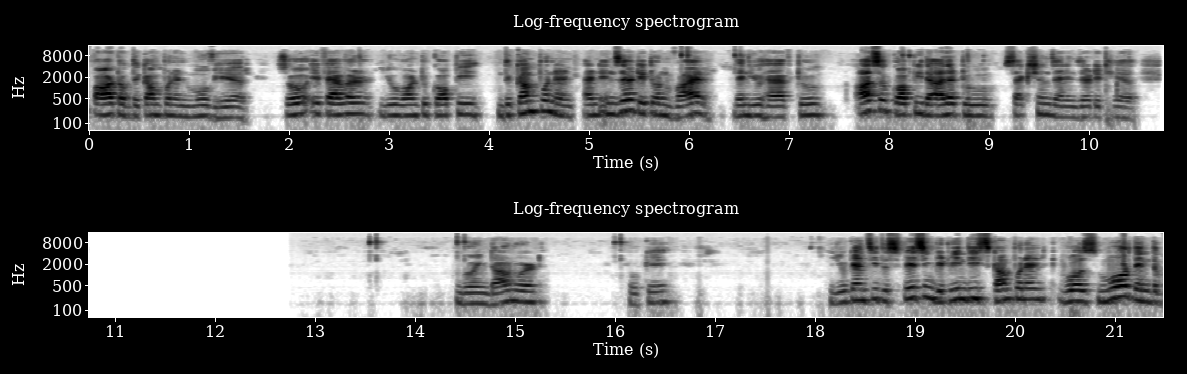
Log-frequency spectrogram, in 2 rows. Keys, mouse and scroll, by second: 5.9 click, 8.2 click, 10.7 click, 12.0 click, 12.4-13.5 scroll up 1, 13.5 middle click, 13.7 click, 17.7-18.1 scroll down 1.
